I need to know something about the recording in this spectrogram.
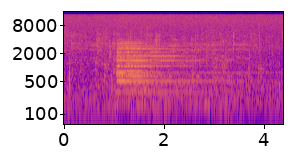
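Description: A church bell struck once about a second in, ringing out with many steady tones and slowly fading, over the murmur of a crowd talking.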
